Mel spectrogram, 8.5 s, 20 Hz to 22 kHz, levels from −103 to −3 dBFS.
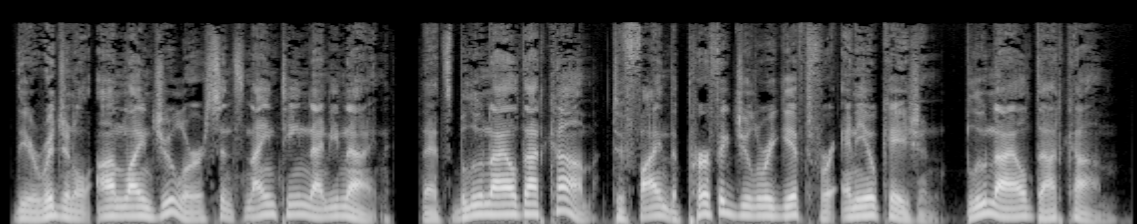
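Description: Nothing in this recording of speech stood out as a technical problem on listening.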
